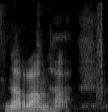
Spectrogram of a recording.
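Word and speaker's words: naranja: Now, in Spanish, it's naranha. That one I know how to pronounce.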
